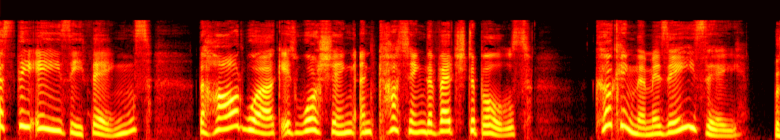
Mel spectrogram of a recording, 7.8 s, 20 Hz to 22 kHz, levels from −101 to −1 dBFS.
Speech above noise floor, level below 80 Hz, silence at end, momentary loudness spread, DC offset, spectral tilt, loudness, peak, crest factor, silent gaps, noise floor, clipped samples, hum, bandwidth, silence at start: 46 dB; -68 dBFS; 0 s; 14 LU; under 0.1%; -4 dB/octave; -22 LUFS; -6 dBFS; 16 dB; none; -68 dBFS; under 0.1%; none; 12 kHz; 0 s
